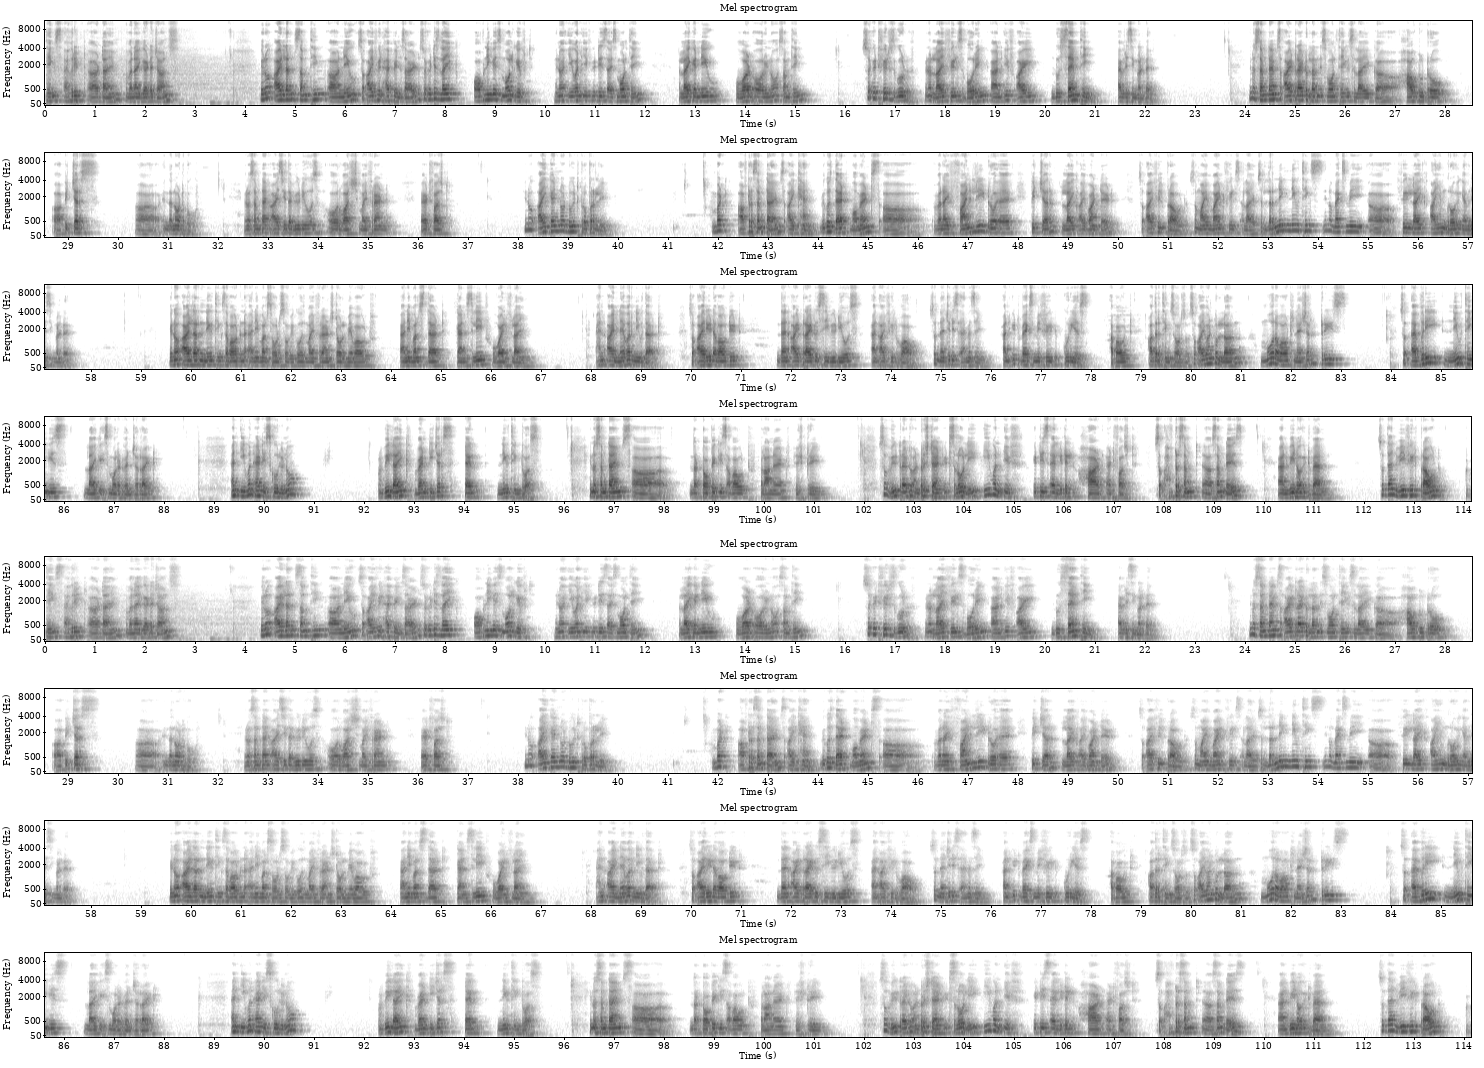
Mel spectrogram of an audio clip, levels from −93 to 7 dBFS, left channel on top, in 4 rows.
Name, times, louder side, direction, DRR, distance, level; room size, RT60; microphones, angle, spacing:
voice 1, 0.0-2.6 4.3-8.1 8.6-9.6 10.2-12.0 12.7-13.5 13.8-15.2 16.4-19.8 20.1-21.0 21.4-22.2 24.1-28.0 28.7-29.4 30.3-31.5 32.5-35.4 36.0-36.5 38.1-39.8 41.9-42.1 42.4-45.9 46.3-47.9 48.3-49.9 50.5-57.6 59.6-63.5 64.2-65.0 65.3-66.8 68.1-69.3 70.1-70.9 71.7-73.3 73.6-74.5 74.8-75.9 76.2-77.8 78.4-78.7 79.1-81.0 81.4-83.0 84.2-85.9 86.4-87.7 89.3-90.6 92.3-93.8 94.0-94.3 94.7-95.4 96.5-98.0 98.5-99.6 99.9-101.1 102.3-105.1 105.4-107.3 107.8-109.5 110.3-111.3 112.3-113.5, left 2 dB, 60° left, 7 dB, 1.1 m, -33 dB
10.5 x 9.8 x 2.5 m, 0.39 s
head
